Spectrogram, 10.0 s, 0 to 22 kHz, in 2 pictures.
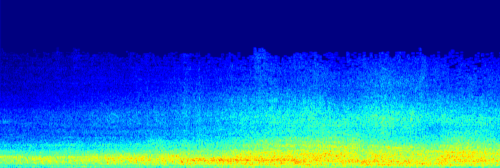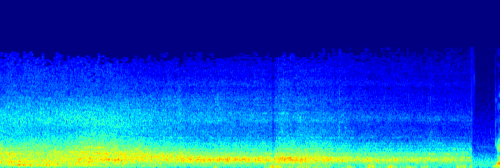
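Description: An East Midlands Railway Class 158 diesel multiple unit, two units coupled, passing through the station at speed. The noise of its wheels and diesel engines swells to a peak in the first few seconds, holds, then slowly fades.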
